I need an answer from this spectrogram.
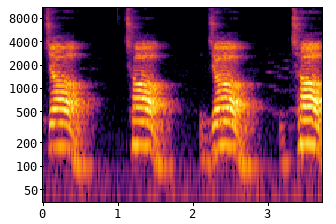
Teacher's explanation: तो जैसे च वर्ग का यदि उच्चारण करें मित्रों, तो च वर्ग का उच्चारण करते समय हमारी जो जिह्वा है ये तालु से जाके टच होती है। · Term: तालु वर्ण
